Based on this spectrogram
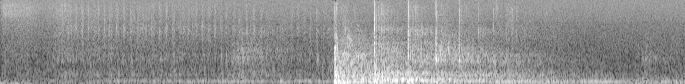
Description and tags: Basketball Roll, Hit Wall
hits, sports, basket-ball, ball, basket, field-recording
